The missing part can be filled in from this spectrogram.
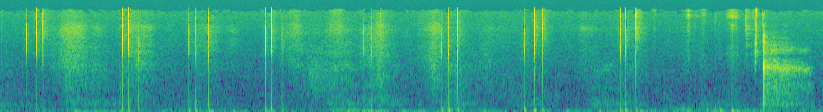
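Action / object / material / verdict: tap / small amber glass dropper bottle with a plastic cap / glass / none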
